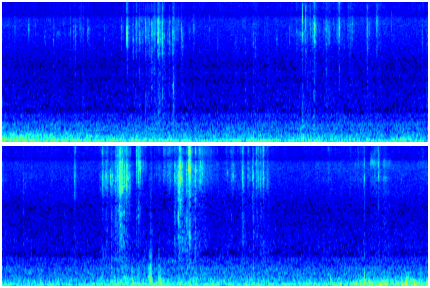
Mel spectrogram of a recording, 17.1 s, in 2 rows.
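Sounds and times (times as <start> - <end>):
low steady rumble: 0.0 - 17.0
kitten claws scratching: 0.2 - 7.8, 9.9 - 14.0.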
